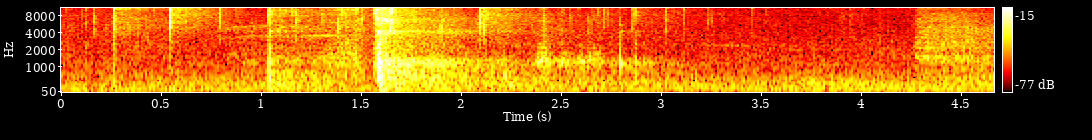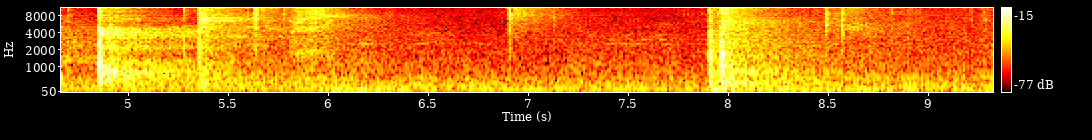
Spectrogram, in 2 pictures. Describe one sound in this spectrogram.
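A spray bottle hisses in short bursts.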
